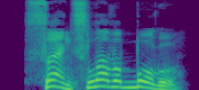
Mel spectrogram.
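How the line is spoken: Shouting. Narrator (Russian): крикнул Володька

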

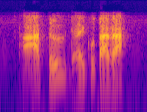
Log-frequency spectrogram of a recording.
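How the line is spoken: Deep-voiced shout. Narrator (Vietnamese): Thanh Giáp Sư Vương Sử Thúc Cương trầm giọng quát lên

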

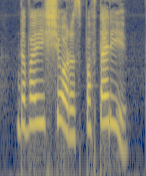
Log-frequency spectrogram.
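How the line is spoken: Mocking laughing shouts. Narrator (Russian): Дворцовые служанки смеялись над ним и выкрикивали

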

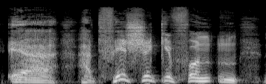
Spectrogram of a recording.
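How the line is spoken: Loud. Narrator (German): sagte er laut

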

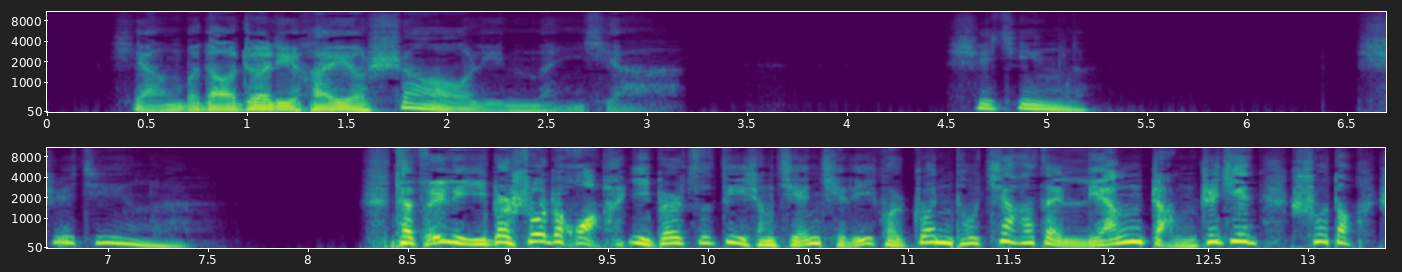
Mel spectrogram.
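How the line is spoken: Chuckling, slow speech. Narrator (Chinese): 带着笑脸的那个人咯咯一笑，缓缓地说

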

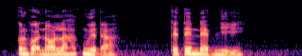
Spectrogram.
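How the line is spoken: Smiling. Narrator (Vietnamese): Huyền mỉm cười

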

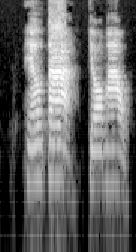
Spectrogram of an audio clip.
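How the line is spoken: Sullen irritated order. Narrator (Vietnamese): Đạo nhân hậm hực bảo Chí Tôn

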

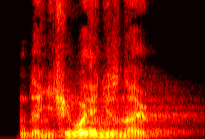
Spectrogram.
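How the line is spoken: Grumbling treasure. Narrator (Russian): буркнул клад

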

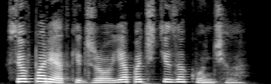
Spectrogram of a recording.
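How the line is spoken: Composed after deep sigh. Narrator (Russian): Девушка глубоко вздохнула и, взяв себя в руки, ответила

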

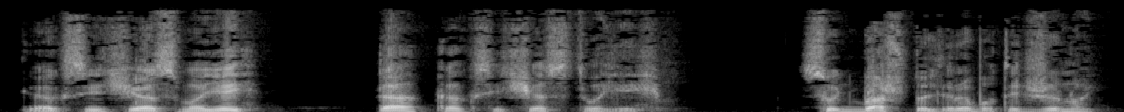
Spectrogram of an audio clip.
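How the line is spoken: Sad, soft laugh. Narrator (Russian): проговорила печально и тоже тихо рассмеялась

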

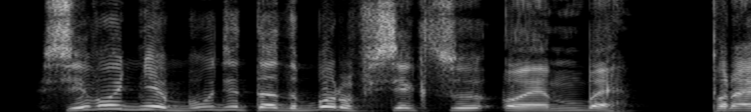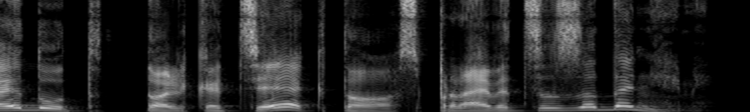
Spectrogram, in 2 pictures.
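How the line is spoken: Loud announcement. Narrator (Russian): громко объявил

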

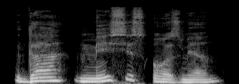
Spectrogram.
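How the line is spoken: Gloomy butler, plain. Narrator (Russian): Высокий, сутулый, мрачный дворецкий произнес

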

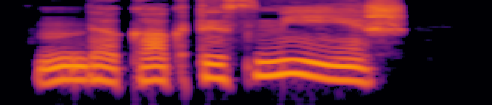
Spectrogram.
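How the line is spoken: Thundering voice in head. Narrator (Russian): прогремело в голове

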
